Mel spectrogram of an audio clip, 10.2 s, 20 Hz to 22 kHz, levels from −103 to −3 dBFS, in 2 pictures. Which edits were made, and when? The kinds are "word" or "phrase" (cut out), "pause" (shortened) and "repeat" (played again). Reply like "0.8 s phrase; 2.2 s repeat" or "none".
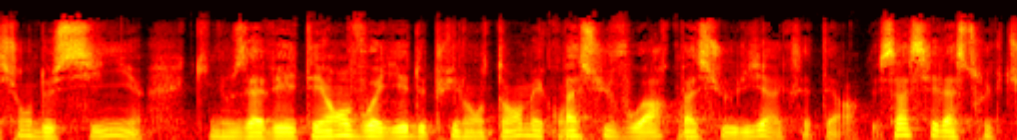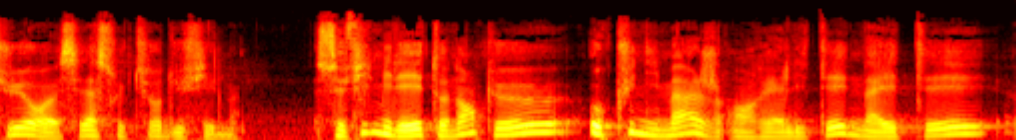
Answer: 2.8 s word; 3.4 s word; 5.9 s word; 7.5 s word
